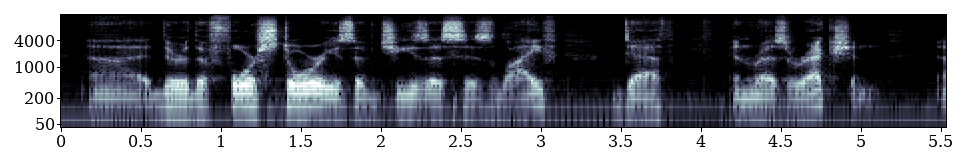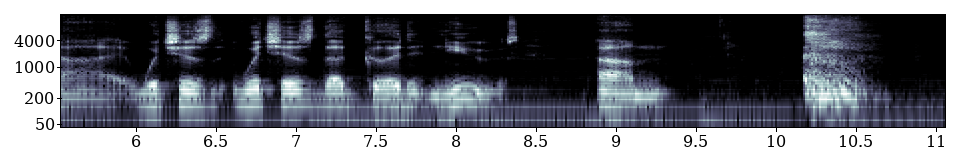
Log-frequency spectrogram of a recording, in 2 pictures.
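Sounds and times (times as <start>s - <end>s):
speech: 0.2s - 9.4s, 10.2s - 10.6s
harsh raspy cough: 10.2s - 10.7s
voiced throat sound: 10.2s - 10.7s.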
